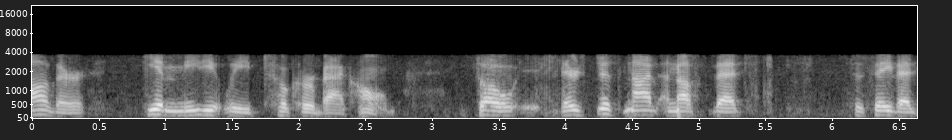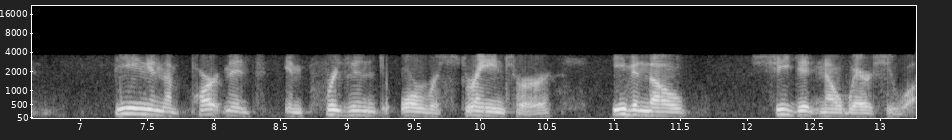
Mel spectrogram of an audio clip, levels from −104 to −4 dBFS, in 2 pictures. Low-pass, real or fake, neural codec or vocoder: 3.6 kHz; fake; vocoder, 22.05 kHz, 80 mel bands, WaveNeXt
